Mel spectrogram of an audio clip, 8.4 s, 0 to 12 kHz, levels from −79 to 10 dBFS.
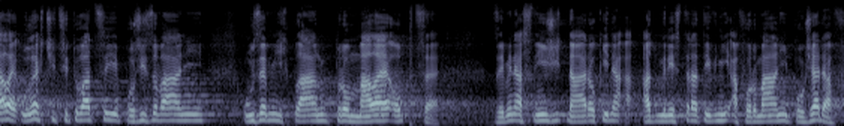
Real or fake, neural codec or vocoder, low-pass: fake; vocoder, 44.1 kHz, 128 mel bands every 512 samples, BigVGAN v2; 10.8 kHz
